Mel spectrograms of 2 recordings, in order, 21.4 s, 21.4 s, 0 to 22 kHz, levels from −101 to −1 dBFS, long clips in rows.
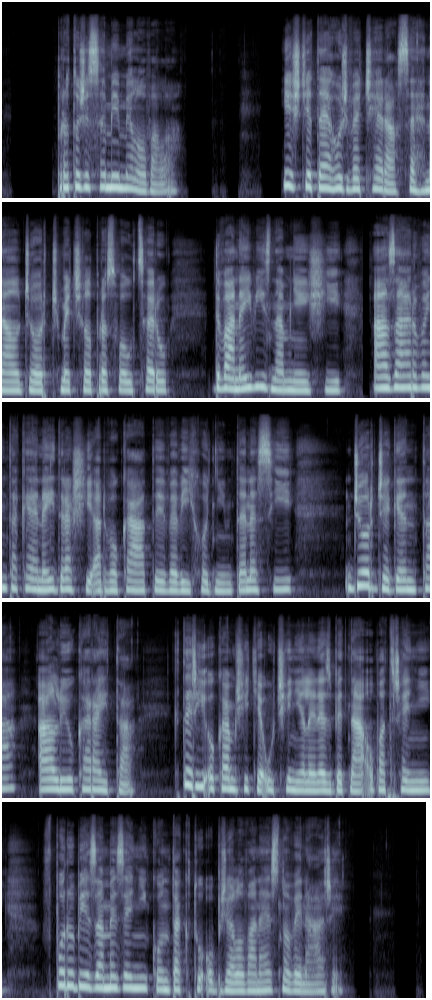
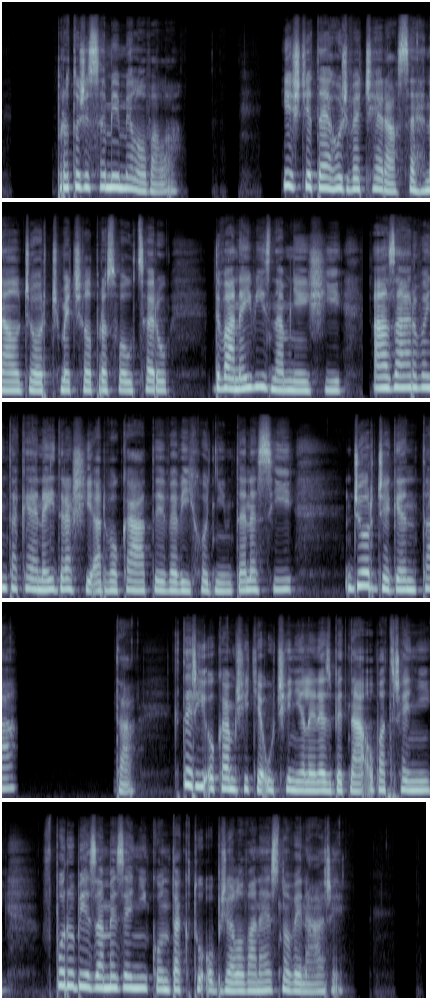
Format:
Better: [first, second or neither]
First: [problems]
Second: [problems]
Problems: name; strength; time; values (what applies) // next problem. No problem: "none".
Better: first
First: none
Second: audio cutting out; at 13 s for 1 s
